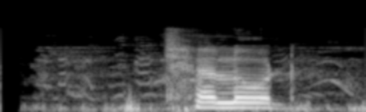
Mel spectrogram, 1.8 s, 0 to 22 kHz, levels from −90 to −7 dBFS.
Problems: constant background noise, background conversations at intervals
